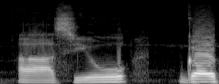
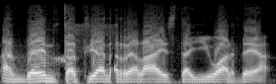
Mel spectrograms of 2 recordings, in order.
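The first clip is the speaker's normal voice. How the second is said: ordinary talk, nothing marked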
